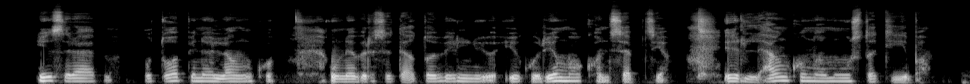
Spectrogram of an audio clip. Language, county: Lithuanian, Klaipėda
